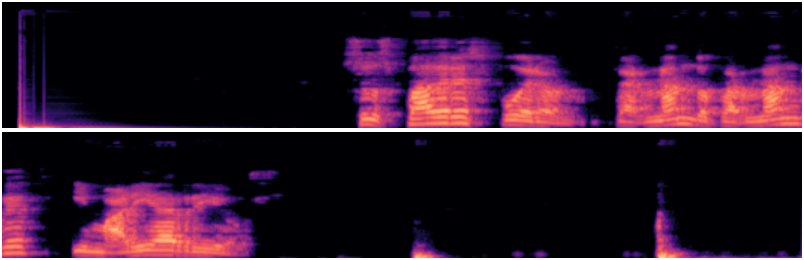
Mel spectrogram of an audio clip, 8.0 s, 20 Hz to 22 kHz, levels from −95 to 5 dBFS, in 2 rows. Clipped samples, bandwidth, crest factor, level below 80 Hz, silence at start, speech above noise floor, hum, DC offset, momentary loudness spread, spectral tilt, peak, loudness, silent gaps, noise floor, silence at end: under 0.1%; 6.8 kHz; 18 dB; -32 dBFS; 0.1 s; 45 dB; none; under 0.1%; 13 LU; -8 dB/octave; -2 dBFS; -19 LUFS; 1.57-1.64 s, 5.47-5.58 s, 5.85-6.04 s, 6.42-6.54 s, 6.75-7.06 s; -63 dBFS; 0.6 s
